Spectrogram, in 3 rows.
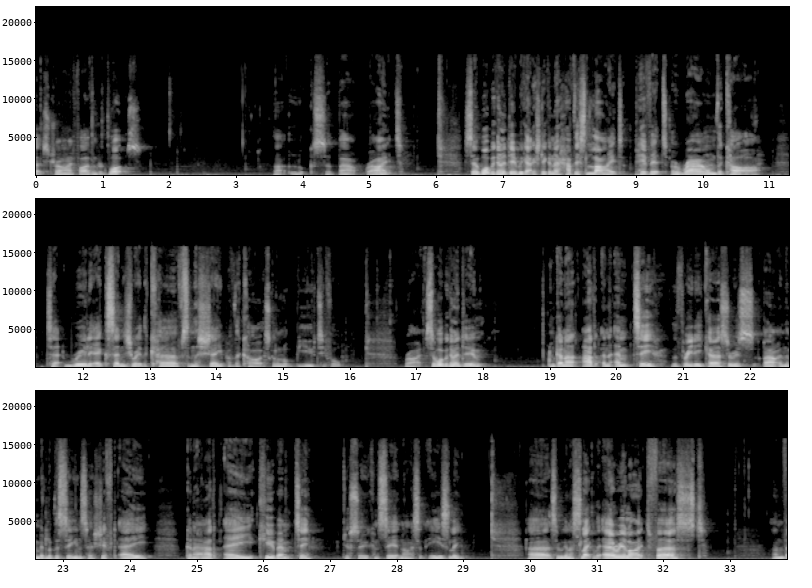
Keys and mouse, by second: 1.1 KP_0, 3.1-5.0 middle drag, 5.7 middle click, 6.8 middle click, 8.6 click, 15.4 click, 17.7 click, 20.3-21.9 drag, 22.6 click, 23.5 shift+a, 29.0 middle click, 32.0 click.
